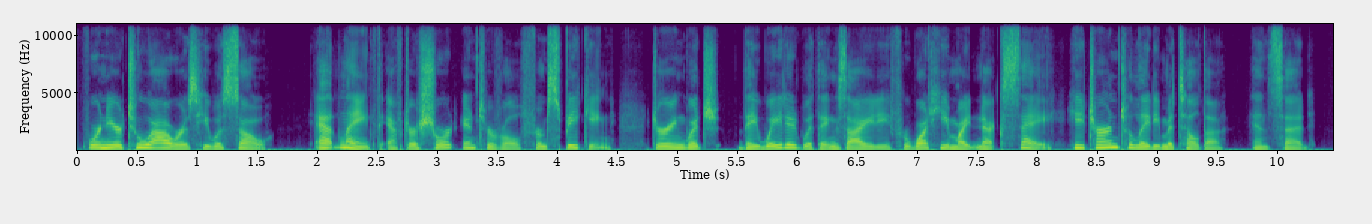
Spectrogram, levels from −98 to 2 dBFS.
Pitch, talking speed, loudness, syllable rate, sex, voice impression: 205 Hz, 190 wpm, -18 LUFS, 3.7 syllables/s, female, feminine, adult-like, tensed, powerful, clear, fluent, intellectual, calm, elegant, lively, strict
